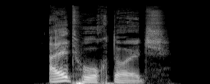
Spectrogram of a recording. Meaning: Old High German
- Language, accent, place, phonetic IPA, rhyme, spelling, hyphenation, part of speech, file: German, Germany, Berlin, [ˈalthoːxˌdɔɪ̯t͡ʃ], -ɔɪ̯t͡ʃ, althochdeutsch, alt‧hoch‧deutsch, adjective, De-althochdeutsch2.ogg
